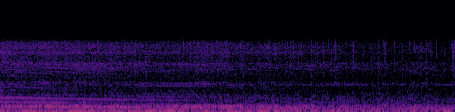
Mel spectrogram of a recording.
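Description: Motorcycle engine running on the move, its pitch falling slowly over the first few seconds as it eases off, over a steady rushing noise.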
